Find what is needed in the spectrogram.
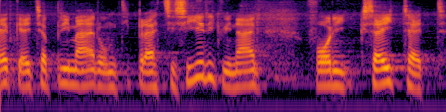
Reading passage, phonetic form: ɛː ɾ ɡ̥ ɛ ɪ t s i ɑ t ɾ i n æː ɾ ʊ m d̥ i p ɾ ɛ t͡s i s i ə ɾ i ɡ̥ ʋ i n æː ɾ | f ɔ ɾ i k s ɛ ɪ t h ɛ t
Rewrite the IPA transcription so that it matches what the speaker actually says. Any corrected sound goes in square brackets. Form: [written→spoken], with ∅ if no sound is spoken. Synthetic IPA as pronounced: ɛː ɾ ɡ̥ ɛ ɪ t s [i→j] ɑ [t→p] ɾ i [n→m] æː ɾ ʊ m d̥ i p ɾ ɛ t͡s i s i ə ɾ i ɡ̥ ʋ i n æː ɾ | f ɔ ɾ i k s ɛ ɪ t h ɛ t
